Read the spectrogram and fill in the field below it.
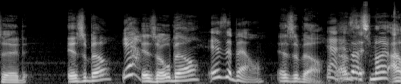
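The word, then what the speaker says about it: Ysobel: for you why s OBE L but they pronounce it Isabel Isabel Isabel Isabel I like how they how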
